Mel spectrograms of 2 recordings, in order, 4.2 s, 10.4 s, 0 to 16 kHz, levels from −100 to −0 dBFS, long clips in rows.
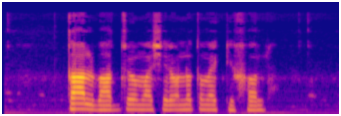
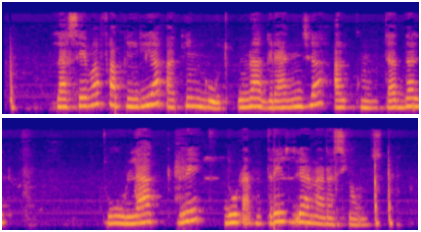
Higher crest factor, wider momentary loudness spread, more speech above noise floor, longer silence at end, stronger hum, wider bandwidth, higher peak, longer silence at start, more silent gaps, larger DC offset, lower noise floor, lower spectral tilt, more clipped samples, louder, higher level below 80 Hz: about the same, 22 dB vs 18 dB; first, 21 LU vs 8 LU; first, 44 dB vs 39 dB; first, 0.95 s vs 0.3 s; neither; about the same, 11.5 kHz vs 11.5 kHz; first, 0 dBFS vs -8 dBFS; first, 0.85 s vs 0.1 s; neither; neither; about the same, -65 dBFS vs -63 dBFS; about the same, -5 dB/octave vs -4.5 dB/octave; neither; first, -20 LUFS vs -25 LUFS; about the same, -64 dBFS vs -66 dBFS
